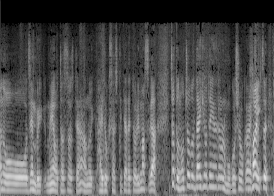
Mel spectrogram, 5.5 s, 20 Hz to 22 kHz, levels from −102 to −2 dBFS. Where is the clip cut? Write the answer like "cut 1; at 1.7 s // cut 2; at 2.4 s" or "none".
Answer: none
